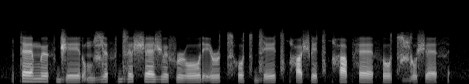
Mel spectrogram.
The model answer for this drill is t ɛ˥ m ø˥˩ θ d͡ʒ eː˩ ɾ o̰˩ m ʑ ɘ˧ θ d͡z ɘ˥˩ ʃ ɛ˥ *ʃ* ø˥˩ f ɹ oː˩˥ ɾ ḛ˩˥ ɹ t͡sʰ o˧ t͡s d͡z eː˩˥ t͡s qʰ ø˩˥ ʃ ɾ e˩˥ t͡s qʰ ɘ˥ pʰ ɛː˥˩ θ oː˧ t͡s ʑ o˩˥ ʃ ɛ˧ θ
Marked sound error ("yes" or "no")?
yes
